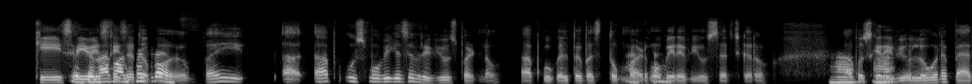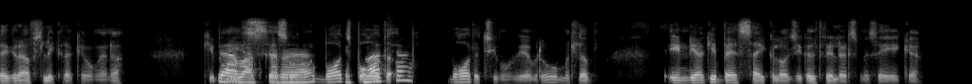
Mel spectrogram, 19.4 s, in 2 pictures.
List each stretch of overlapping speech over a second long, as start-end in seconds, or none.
0.8-2.0, 11.9-13.6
